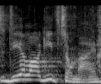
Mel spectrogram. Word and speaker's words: dialogizomai: No, it's dialogizomai. That's how you say it.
